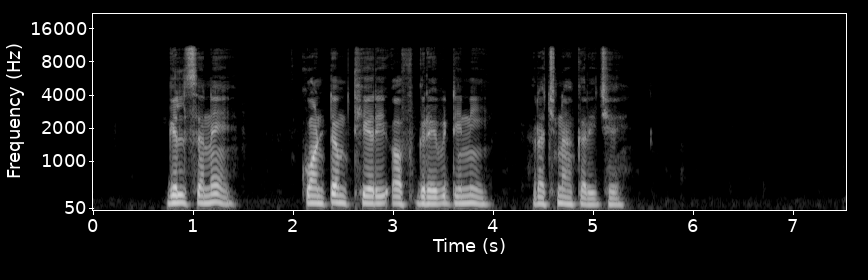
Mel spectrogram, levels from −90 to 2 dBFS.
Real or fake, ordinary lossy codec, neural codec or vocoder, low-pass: real; none; none; 10.8 kHz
